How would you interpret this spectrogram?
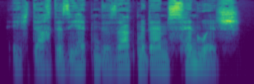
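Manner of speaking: low, very soft voice; hushed aside. Acted. Narrator's companion in the dark, hushed and low. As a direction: keep it down, pitched low.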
